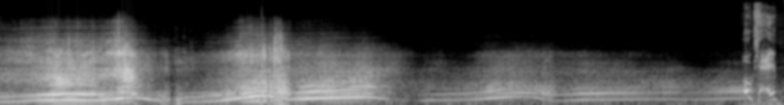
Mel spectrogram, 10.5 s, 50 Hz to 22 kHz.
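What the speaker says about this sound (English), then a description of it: "Ram RHO. With launch control. In the snow." Engine of a 2025 Ram RHO pickup roaring through a launch-control start on a snow-covered road, loud and close, rising and falling in pitch through several surging revs.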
